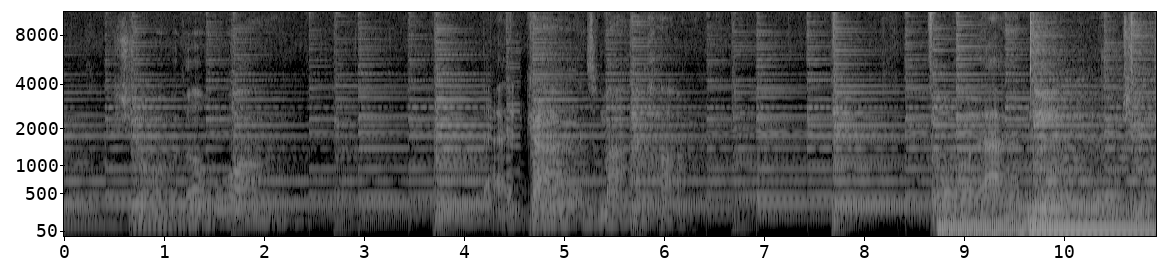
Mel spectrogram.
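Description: Live worship song: a strummed acoustic guitar with a man singing over it. A loud deep bass comes in about nine seconds in.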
